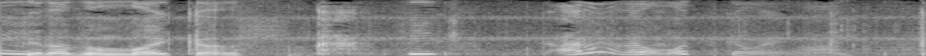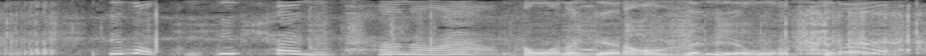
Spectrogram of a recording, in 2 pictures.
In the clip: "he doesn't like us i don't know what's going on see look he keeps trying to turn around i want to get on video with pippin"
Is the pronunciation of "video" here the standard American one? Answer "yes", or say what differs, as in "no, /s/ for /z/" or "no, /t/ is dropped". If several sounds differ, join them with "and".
yes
